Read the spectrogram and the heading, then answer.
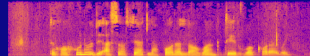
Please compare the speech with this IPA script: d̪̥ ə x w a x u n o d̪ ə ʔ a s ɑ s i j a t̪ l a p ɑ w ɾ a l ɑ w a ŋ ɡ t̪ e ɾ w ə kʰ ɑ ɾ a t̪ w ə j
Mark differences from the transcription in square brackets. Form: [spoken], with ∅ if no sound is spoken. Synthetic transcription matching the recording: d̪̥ ə x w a x u n o d̪ ə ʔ a s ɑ s i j a t̪ l a p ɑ [∅] ɾ a l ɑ w a ŋ ɡ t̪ e ɾ w ə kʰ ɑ ɾ a [∅] w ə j

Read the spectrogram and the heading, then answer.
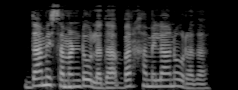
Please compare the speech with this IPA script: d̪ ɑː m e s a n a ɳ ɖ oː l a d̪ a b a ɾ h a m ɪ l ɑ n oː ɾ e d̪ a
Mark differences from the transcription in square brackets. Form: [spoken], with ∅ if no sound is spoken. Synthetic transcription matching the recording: d̪ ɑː m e s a [m] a ɳ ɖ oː l a d̪ a b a ɾ [x] a m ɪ l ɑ n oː ɾ [a] d̪ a

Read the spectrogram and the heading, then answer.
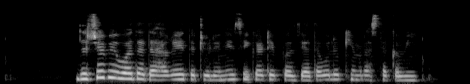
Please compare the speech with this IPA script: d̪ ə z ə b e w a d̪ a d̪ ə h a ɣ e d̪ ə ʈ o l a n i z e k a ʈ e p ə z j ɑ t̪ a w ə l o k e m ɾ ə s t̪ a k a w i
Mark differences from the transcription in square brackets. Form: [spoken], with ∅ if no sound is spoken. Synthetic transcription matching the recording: d̪ ə [ʒ] ə b e w a d̪ a d̪ ə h a ɣ e d̪ ə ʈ o l a n i z e [ɡ] a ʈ e p ə z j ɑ t̪ a w ə l o k e m ɾ ə s t̪ a k a w i

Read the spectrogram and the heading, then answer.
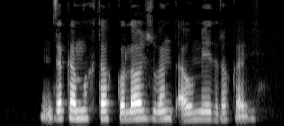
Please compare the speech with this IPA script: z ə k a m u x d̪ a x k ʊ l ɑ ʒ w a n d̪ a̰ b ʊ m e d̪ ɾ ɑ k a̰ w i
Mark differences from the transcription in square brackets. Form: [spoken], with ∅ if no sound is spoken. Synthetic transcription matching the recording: z ə k a m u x [t̪] a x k ʊ l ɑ ʒ w a n d̪ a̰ [w] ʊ m e d̪ ɾ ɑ k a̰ w i

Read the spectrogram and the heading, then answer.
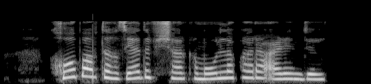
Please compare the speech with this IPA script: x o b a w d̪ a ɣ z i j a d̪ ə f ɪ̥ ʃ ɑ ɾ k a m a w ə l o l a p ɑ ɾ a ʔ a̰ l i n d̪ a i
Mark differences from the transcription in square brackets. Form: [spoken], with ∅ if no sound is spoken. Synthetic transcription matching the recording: x o b a w [t̪] a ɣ z i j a d̪ ə f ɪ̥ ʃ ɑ ɾ k a m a w ə l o l a p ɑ ɾ a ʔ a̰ [ɽ] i n d̪ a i

